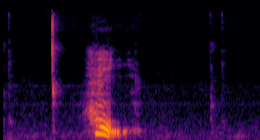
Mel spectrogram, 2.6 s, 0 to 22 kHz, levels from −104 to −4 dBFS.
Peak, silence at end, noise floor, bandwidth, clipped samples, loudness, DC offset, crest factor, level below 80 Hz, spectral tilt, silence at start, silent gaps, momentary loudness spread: -18 dBFS; 1.35 s; -77 dBFS; 15 kHz; under 0.1%; -36 LUFS; under 0.1%; 22 dB; -74 dBFS; -6 dB/octave; 0.5 s; none; 14 LU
